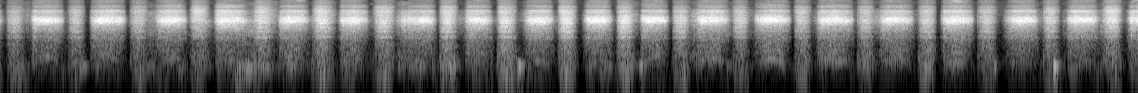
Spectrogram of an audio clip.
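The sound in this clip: Rapid, rhythmic breathing during a breathwork exercise with pelvic floor squeezes: many short, sharp breaths in an even, quick pulse, loud and alone with no talk.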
